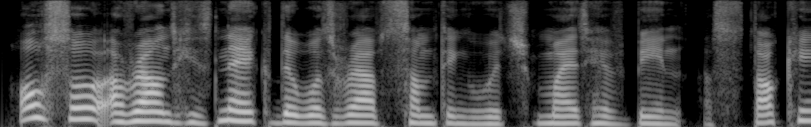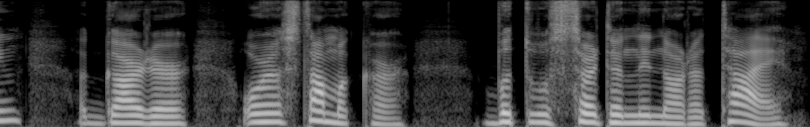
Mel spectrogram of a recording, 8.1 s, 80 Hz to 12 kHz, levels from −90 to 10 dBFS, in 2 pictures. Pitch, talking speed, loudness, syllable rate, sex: 200 Hz, 185 wpm, -20 LUFS, 5.5 syllables/s, female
